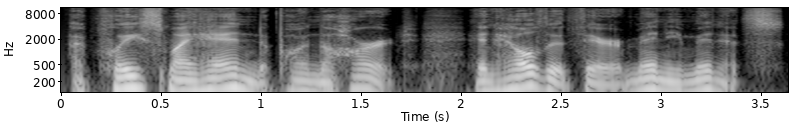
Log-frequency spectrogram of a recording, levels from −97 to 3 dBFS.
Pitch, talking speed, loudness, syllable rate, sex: 100 Hz, 215 wpm, -19 LUFS, 5.8 syllables/s, male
